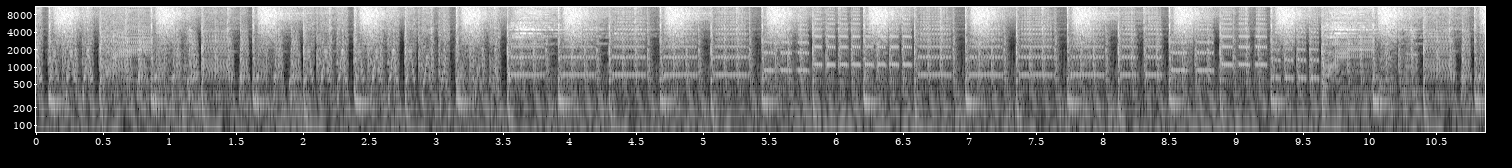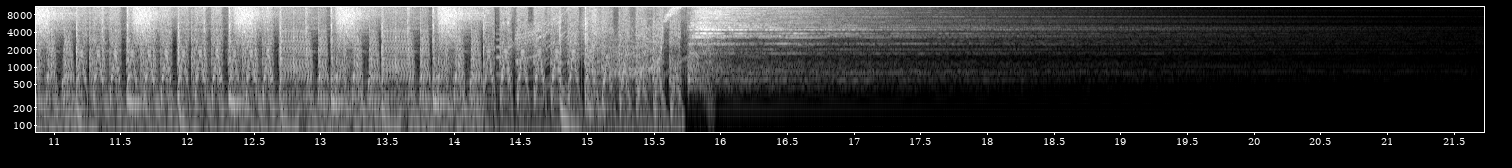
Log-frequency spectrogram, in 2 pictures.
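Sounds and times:
mainstream dubstep glitch hop bass: 0.0s - 15.8s.

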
